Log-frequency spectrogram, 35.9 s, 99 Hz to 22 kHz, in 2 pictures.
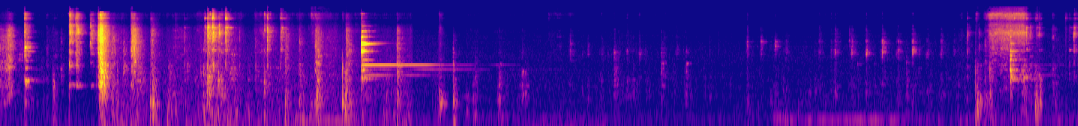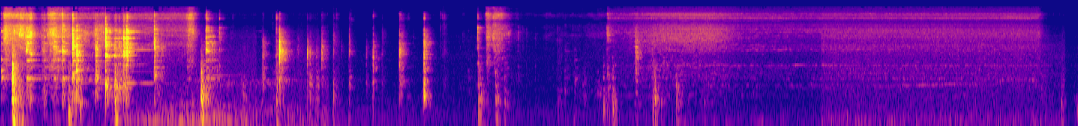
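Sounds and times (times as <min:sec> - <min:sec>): metallic clinks: 0:06.0 - 0:07.9
compressed air hissing: 0:16.4 - 0:21.6, 0:26.0 - 0:26.6, 0:28.2 - 0:35.4.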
